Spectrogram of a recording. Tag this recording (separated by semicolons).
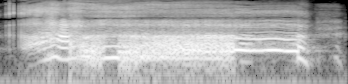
exasperation; frustration; groan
